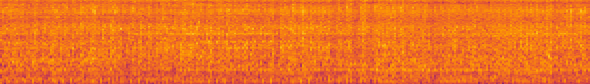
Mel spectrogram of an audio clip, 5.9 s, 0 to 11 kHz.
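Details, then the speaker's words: Troy-Bilt GTX2654 mower, 26 hp Briggs & Stratton Intek V-twin, 542 hours, hydrostatic, 54-inch deck, bought as a no-start (blown fuse), smoking briefly: loud steady even drone at full throttle, no misfires or knocks; normal running. "Smoking a little bit. Pretty good. Quit smoking already. It's got that Intech 26 horsepower V12."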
